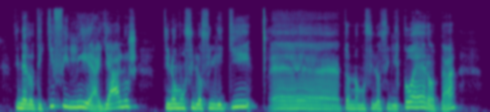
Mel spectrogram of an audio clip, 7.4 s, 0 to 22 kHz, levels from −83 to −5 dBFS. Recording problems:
none

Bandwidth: 15.5 kHz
